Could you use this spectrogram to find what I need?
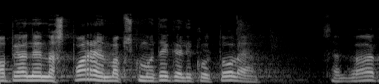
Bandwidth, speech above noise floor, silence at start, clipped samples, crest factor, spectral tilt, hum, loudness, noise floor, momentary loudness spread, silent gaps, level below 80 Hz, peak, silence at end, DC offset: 11.5 kHz; 31 dB; 0 s; under 0.1%; 16 dB; -5 dB/octave; none; -25 LUFS; -57 dBFS; 16 LU; none; -70 dBFS; -10 dBFS; 0 s; under 0.1%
